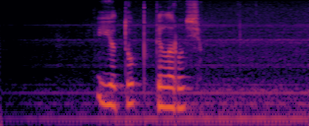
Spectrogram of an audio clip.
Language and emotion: Russian, neutral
